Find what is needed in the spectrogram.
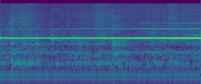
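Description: Contemporary chamber music: a steady, pure high tone held throughout, with soft harp notes and quieter pitched sounds entering around it.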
